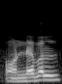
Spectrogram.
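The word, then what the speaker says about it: honourable: Question number 41 में देखते हैं ही इज ए ऑनेबल मैन। इस सेंटेंस में दूसरे पार्ट में एरर है। यहाँ पर ऑनेबल में एच साइलेंट है और यहाँ पर वोविल की ध्वनि आ रही है और जब वोविल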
